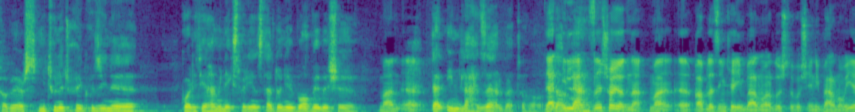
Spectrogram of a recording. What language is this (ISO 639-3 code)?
fas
